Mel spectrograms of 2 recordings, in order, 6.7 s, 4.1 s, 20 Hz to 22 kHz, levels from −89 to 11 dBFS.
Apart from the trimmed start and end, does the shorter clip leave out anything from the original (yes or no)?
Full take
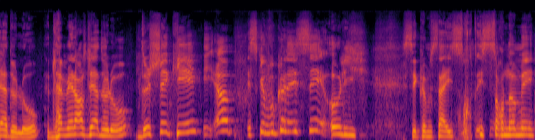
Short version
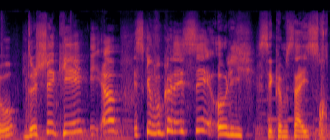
yes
